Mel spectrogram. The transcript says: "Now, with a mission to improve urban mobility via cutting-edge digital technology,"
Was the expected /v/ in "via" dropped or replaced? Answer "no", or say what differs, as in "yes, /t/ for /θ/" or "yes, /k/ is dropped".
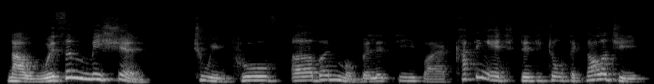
no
